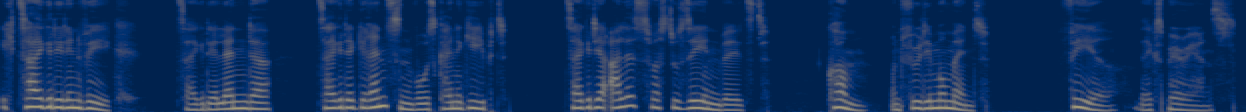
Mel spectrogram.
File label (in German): werbebeispiel gesprochen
